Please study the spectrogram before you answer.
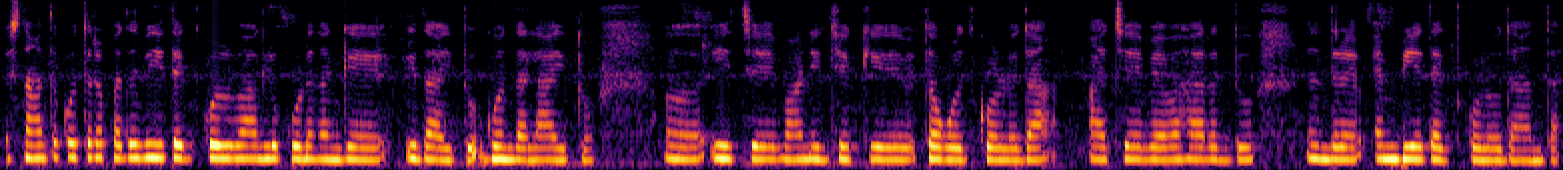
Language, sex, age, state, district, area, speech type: Kannada, female, 18-30, Karnataka, Dakshina Kannada, rural, spontaneous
